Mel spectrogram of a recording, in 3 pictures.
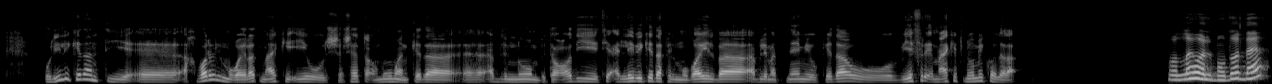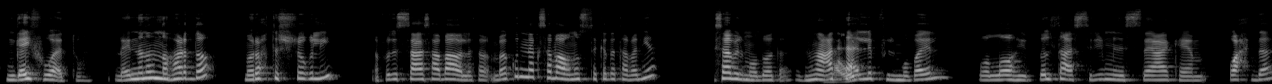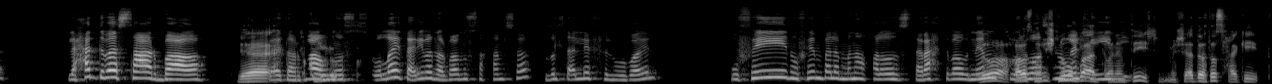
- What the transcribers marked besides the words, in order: tapping; stressed: "وفين"
- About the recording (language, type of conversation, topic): Arabic, podcast, شو تأثير الشاشات قبل النوم وإزاي نقلّل استخدامها؟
